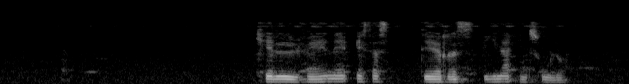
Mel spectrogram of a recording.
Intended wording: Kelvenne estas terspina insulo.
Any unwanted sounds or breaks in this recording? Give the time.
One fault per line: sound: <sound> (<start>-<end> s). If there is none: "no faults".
no faults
